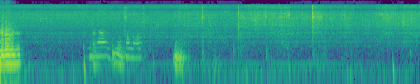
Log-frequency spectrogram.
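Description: Bamboo shoot and broiler chicken frying in a pan for an Assamese home recipe, a loud burst of sizzle at the start and then a softer, steady fry with occasional stirring clicks while a person speaks briefly.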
